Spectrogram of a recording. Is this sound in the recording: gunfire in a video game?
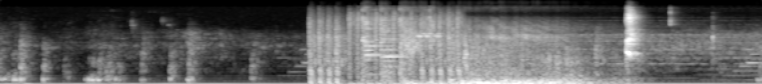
yes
